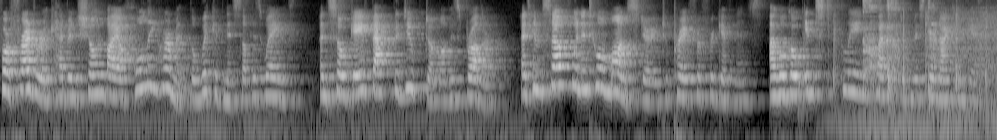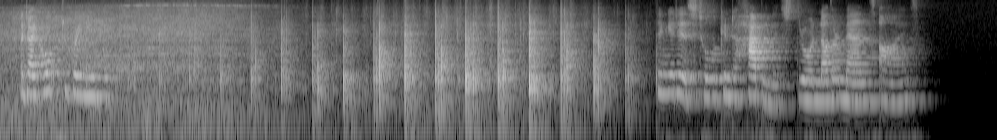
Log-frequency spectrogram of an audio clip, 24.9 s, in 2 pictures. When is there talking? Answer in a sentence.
The talking can be heard from 0.0 to 13.8 s and from 20.6 to 23.9 s.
